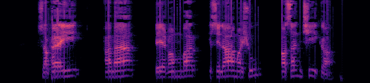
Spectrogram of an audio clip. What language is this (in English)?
Domaaki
